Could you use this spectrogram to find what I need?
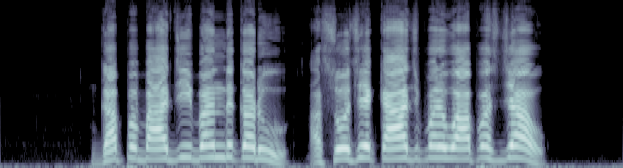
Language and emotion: Maithili, angry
